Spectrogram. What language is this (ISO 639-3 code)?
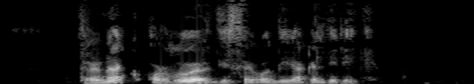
eus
